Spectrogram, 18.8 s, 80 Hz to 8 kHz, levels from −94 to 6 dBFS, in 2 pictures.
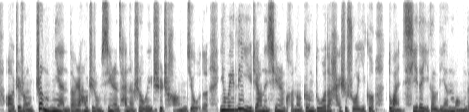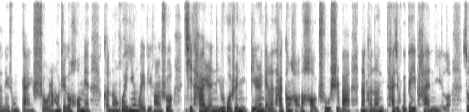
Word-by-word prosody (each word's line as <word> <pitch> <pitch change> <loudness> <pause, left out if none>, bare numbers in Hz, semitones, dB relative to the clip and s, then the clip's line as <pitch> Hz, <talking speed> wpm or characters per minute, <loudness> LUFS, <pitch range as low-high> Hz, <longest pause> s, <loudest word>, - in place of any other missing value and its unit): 呃， 175 -2 0
这 215 +7 -1
种 160 -2 -3
正 335 -8 +6
面 190 -2 +4
的， 125 - -4
然 155 +5 -1
后 190 - 0
这 195 +2 -5
种 155 -4 -3
信 180 +7 +1
任 165 -3 -2
才 170 +1 -5
能 170 -1 -3
是 185 - -4
维 155 -3 -2
持 185 +4 -1
长 165 0 -5
久 155 - -5
的， - - -11 0.2
因 275 +2 +8
为 275 0 +6
利 325 -3 +5
益 205 - +3
这 205 +2 -3
样 200 -1 +1
的 190 -1 +2
信 210 +2 +1
任 180 -2 -1
可 - - -10
能 150 +3 -3
更 195 0 0
多 190 0 -1
的 180 - -1
还 180 -6 -6
是 175 +5 -3
说 170 -1 -4
一 155 0 -3
个 175 -1 -3 0.3
短 185 -3 0
期 220 0 0
的 220 -1 0
一 185 - -2
个 165 - -4
联 150 -1 -2
盟 175 -3 -2
的 160 - -5
那 160 -1 -5
种 80 - -5
感 - - -3
受。 - - -4
然 - - -3
后 200 +1 +1
这 245 - -2
个 200 -3 +1
后 215 - -2
面 185 -6 +3 0.3
可 - - -5
能 - - 0
会 250 +2 +2
因 205 0 +4
为 170 -3 -1
比 - - -5
方 175 0 -1
说 185 -1 0 0.2
其 225 -5 +3
他 215 +3 +4
人， 175 -3 +1
如 195 +3 +2
果 215 -3 +4
说 205 +3 +1
你 190 -5 +5
别 175 -2 +2
人 215 +2 +4
给 215 - -2
了 175 - 0
他 200 +3 +1
更 220 +2 +2
好 - - -1
的 - - -1
好 - - 0
处 200 -3 -1
是 175 0 +1
吧， 160 -1 +2 0.2
那 195 - +2
可 185 -1 -2
能 170 +2 -2
他 185 - -1
就 180 0 -2
会 180 - -1
背 190 +1 +2
叛 165 -2 -2
你 - - -4
了。 - - -10 0.2
所 260 - 0
185 Hz, 305 characters per minute, -24 LUFS, 165-205 Hz, 0.3 s, 因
